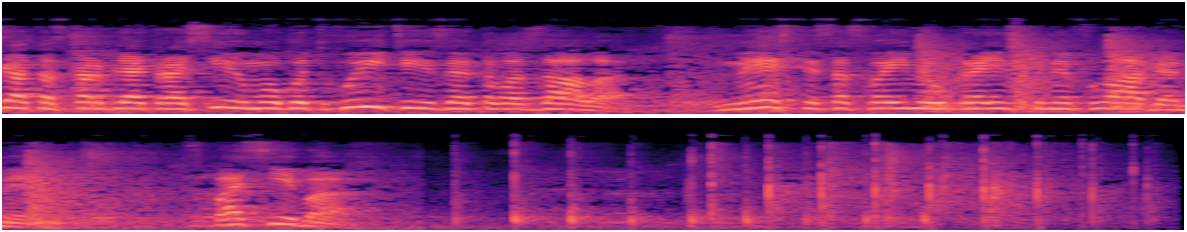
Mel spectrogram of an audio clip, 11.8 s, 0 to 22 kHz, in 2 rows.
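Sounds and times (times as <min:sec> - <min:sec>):
speech: 0:00.0 - 0:06.4, 0:07.0 - 0:07.8
delegation applauding in an assembly hall: 0:08.1 - 0:11.8.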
